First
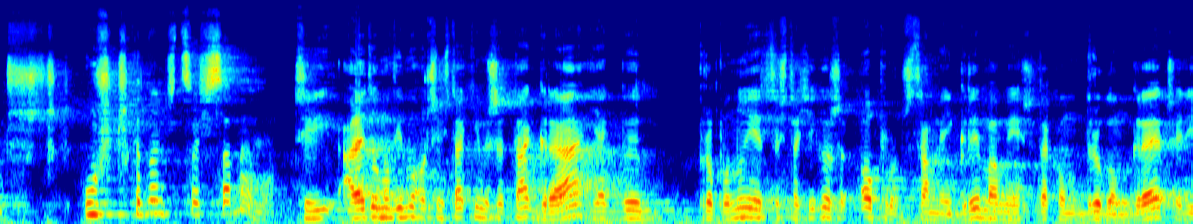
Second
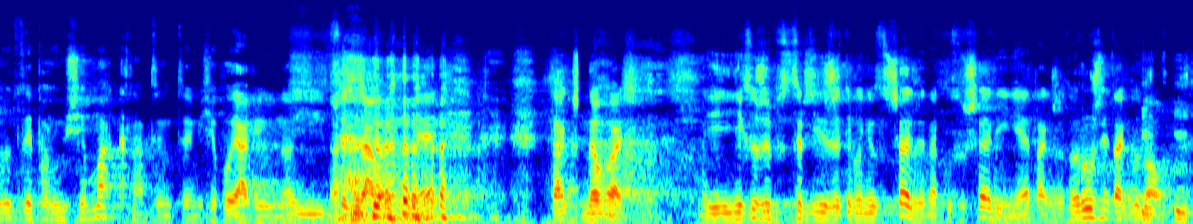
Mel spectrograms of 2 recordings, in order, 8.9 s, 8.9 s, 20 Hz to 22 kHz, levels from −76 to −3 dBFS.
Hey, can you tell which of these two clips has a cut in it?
second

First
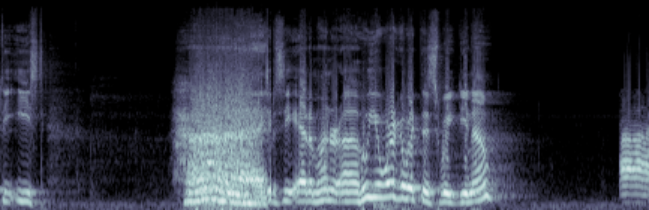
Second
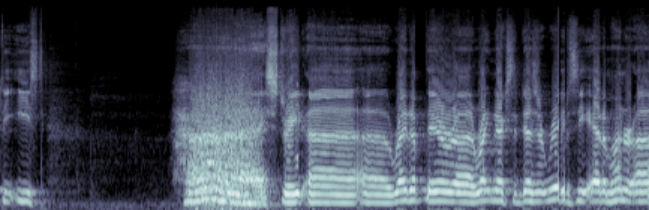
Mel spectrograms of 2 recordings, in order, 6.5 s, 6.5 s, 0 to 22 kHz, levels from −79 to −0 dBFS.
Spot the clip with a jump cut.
first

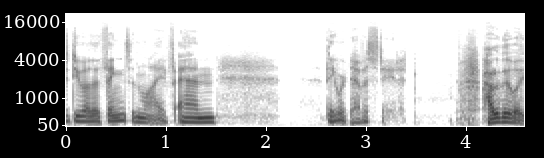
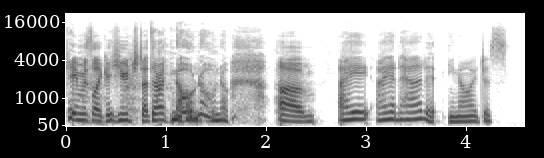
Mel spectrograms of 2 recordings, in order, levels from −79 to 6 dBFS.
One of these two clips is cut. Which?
second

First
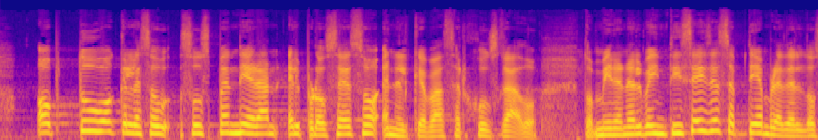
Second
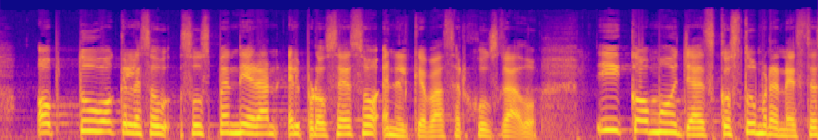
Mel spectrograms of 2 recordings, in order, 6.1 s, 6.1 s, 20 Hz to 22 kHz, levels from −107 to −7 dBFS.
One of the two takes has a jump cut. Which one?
first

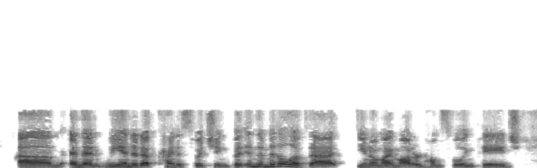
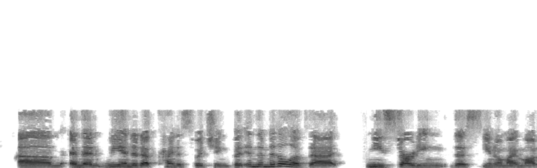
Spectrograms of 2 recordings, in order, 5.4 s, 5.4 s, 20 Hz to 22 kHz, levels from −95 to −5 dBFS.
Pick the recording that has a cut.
first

